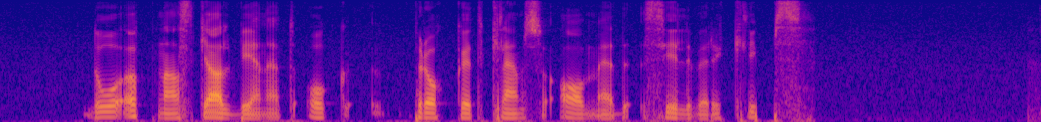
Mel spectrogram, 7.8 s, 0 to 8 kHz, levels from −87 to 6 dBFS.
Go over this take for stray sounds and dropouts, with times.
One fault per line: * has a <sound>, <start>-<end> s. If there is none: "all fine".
all fine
